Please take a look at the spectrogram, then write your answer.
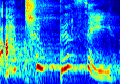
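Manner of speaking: put-on high, breezy teen brushing off a worried parent; carefree busy student. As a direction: toss it off like a kid having too much fun to call home. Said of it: "And they're saying".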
